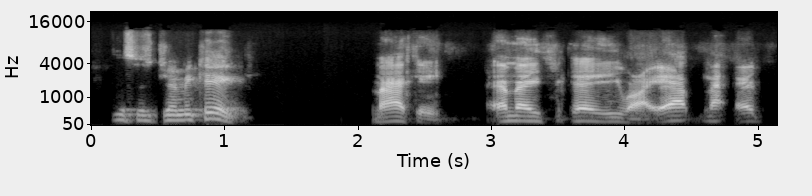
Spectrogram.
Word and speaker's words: Mackey: M-A-C-K-E-Y. Yep. We pronounce it Mackey where I'm at.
